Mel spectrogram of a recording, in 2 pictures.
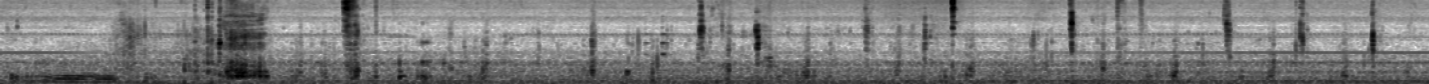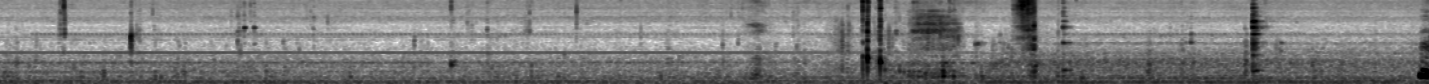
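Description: A person eating close to the microphone: chewing and biting with scattered small clicks, with louder crunchy bursts about two seconds in and again near the end.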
